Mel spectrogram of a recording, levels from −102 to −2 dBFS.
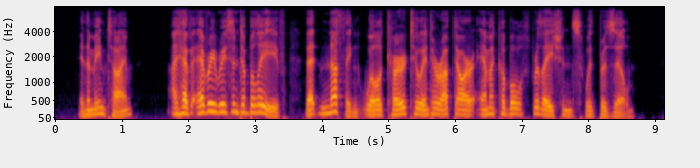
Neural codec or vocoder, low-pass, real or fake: codec, 16 kHz, 4 kbps, FunCodec, trained on LibriTTS, 50 frames a second; 7.2 kHz; fake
